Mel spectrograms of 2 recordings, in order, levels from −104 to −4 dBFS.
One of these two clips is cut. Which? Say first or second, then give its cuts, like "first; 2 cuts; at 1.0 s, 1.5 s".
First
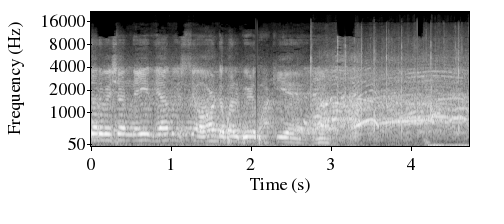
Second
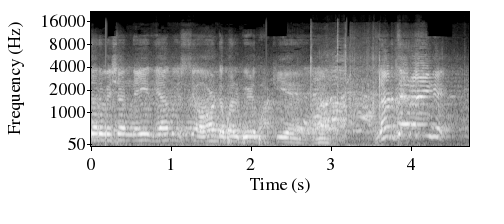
second; 1 cut; at 3.2 s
